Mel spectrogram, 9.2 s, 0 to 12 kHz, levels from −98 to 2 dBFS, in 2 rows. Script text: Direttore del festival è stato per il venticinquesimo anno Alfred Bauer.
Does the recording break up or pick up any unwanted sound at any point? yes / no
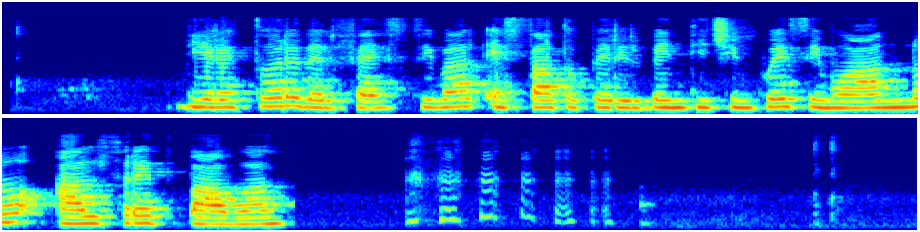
yes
